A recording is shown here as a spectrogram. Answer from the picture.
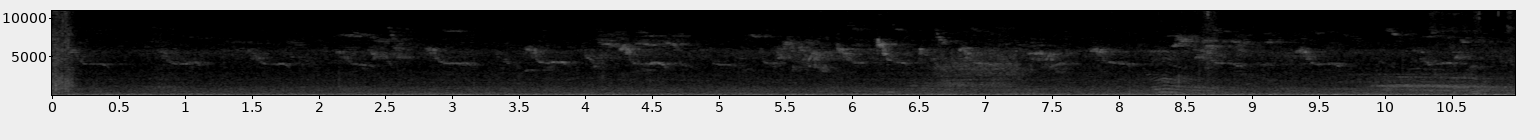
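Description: Small birds chirping, many short high falling notes repeated again and again, over a steady low background rumble.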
